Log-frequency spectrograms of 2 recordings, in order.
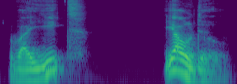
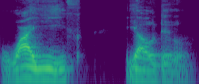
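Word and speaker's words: ויתילדו: first word, second row, Vayit Yaldu. Vayit Yaldu. Some of you all would say Wayith Yaldu, all right, or Wayit Yaldu. So some people would pronounce it as that.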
